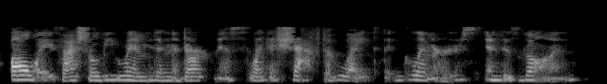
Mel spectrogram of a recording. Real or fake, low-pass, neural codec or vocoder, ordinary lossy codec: fake; 7.2 kHz; codec, 16 kHz, 2 kbps, FreqCodec, smaller model; MP3, 24 kbps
